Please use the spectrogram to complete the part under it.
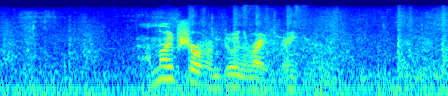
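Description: A man speaks briefly through a headset microphone.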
